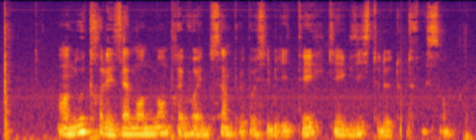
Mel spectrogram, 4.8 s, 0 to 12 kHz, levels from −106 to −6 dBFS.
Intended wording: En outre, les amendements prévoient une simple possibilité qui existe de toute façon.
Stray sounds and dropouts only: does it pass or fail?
fail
